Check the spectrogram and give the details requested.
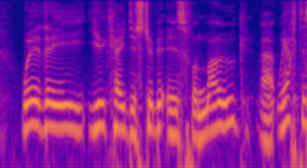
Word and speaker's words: Moog: around we've been corrected Bob always used to say Moog Bob introduced himself as Moog so I'm going to say that and if I say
